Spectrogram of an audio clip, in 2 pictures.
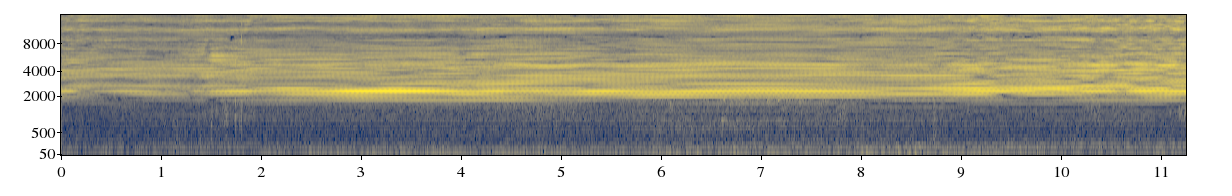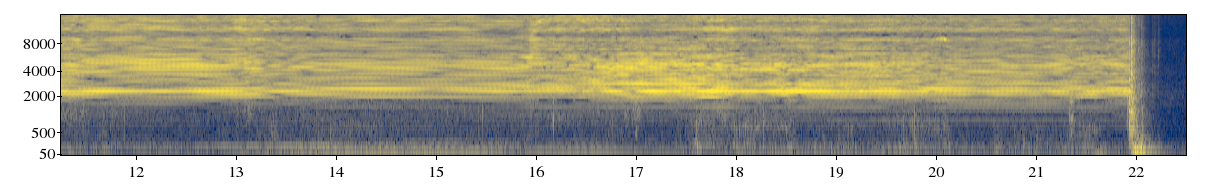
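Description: Key-in-ignition warning buzzer of a 1978 Chevrolet Nova buzzing steadily with the keys in the ignition and the driver's door open. A low rumble joins in about two-thirds of the way through, and the buzzing cuts off suddenly at the end.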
